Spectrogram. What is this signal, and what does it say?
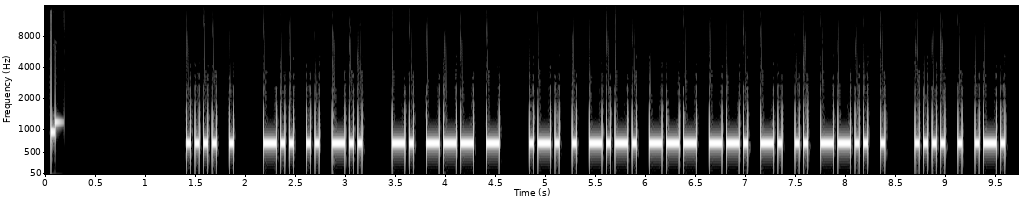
Morse code, heard as a keyed tone, about 28 wpm, 700 Hz. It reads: HE DID NOT RECOGNIZE HER
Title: Sentences from Top 1400 Words 28wpm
